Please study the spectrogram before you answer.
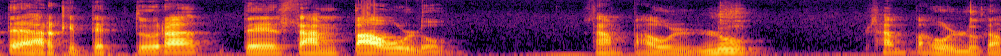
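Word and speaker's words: São Paulo: 나중에 제가 설명하기 어렵고 아직 저작권이 살아있어 사진을 막 돌리긴 그런데, 밀라노바 아르티가스 Facultad de Arquitectura de San Paulo, 산파울루가 맞죠, 현지 발음을.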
